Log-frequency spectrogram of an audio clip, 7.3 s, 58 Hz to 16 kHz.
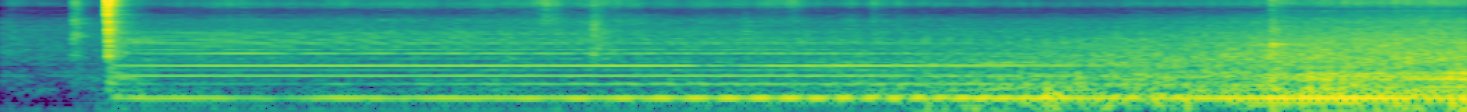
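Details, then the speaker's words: Vintage LAU 20-inch box fan with old Fastco motor (about 3.3 amp), likely never oiled: powerful steady motor hum with rhythmic throb about four per second building with speed; shaking out of balance, owner suspects a screw in one blade. "Powerful. It runs very well, minus the shake."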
